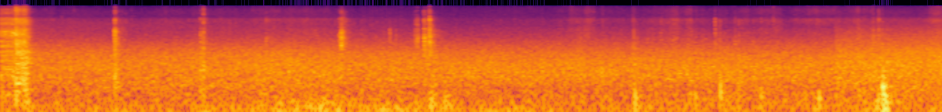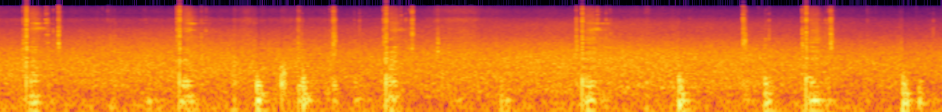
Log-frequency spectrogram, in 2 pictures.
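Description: A wooden board knocks and taps against a frame.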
